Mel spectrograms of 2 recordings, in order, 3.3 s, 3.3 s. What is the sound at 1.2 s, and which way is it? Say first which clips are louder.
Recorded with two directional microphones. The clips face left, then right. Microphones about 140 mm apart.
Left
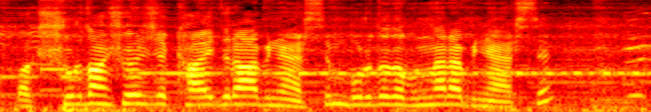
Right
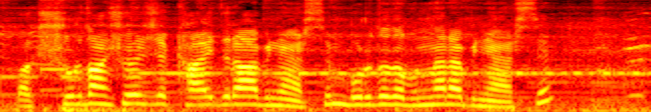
Speech: right 2 dB; 20° right (ahead or behind).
